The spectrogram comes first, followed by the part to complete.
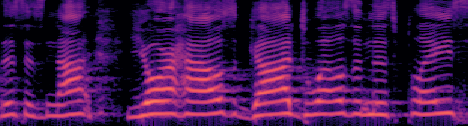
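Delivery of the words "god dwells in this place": normal talking voice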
